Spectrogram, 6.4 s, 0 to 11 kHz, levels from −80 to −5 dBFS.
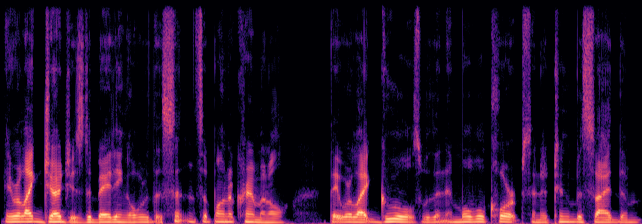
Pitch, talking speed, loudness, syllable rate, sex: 120 Hz, 225 wpm, -19 LUFS, 6.9 syllables/s, male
